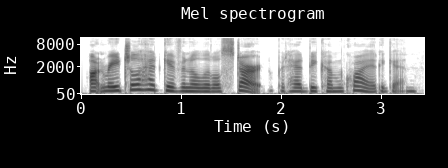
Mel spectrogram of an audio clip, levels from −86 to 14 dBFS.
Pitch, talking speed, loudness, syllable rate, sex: 225 Hz, 210 wpm, -18 LUFS, 5.8 syllables/s, female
